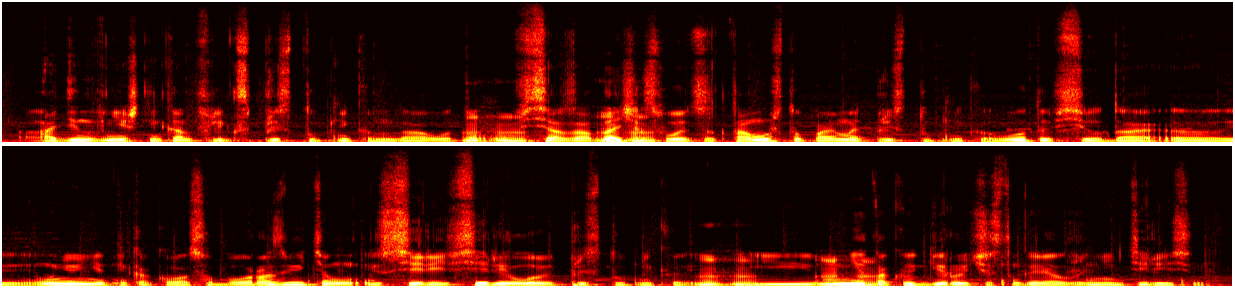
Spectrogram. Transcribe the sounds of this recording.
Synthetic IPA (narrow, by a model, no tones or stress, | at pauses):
ɐdʲinvnʲe̞ʂnʲɪjkɐnflʲik̚t̪spɾʲɪst̪upnʲɪkəmd̪avo̞t̪fsʲazɐd̪at͡ɕəsvodʲɪt̪səkt̪ɐmuʂt̪o̞bəpɐjmat̚ʲpɾʲɪst̪upnʲɪkə̰vo̞t̪ɨfsʲod̪aəʊ̰nʲɪjo̞nʲe̞t̪nʲɪkɐko̞vəɐso̞bəvəɾɐzvʲitʲɪjəonʔɪ̰ssʲeɾʲɪːfsʲeɾʲɪːlˠovʲɪt̪̚pɾʲɪst̪upnʲɪkəimnʲet̪ɐko̞jɡʲɪɾʔo̞jt͡ɕe̞snəɡəvɐɾʲaʊʐɛnʲɪɪnʲtʲɪɾʲesʲɪn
